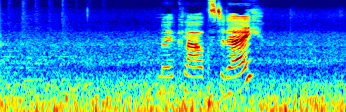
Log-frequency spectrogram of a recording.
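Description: Road noise inside a moving car's cabin at highway speed: a steady low rumble of tyres and engine. A brief voice rises over it about two seconds in.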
